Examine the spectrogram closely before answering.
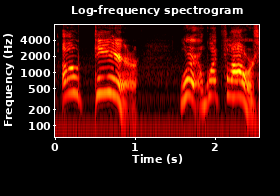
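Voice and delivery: high, lightly voiced confused old lady; sweet old grandma. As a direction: play the dotty, sweet great-grandmother, up high. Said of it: "And she's like".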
